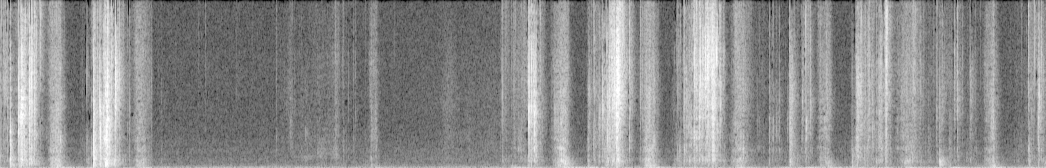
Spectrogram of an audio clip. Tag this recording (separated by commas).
ice cracking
